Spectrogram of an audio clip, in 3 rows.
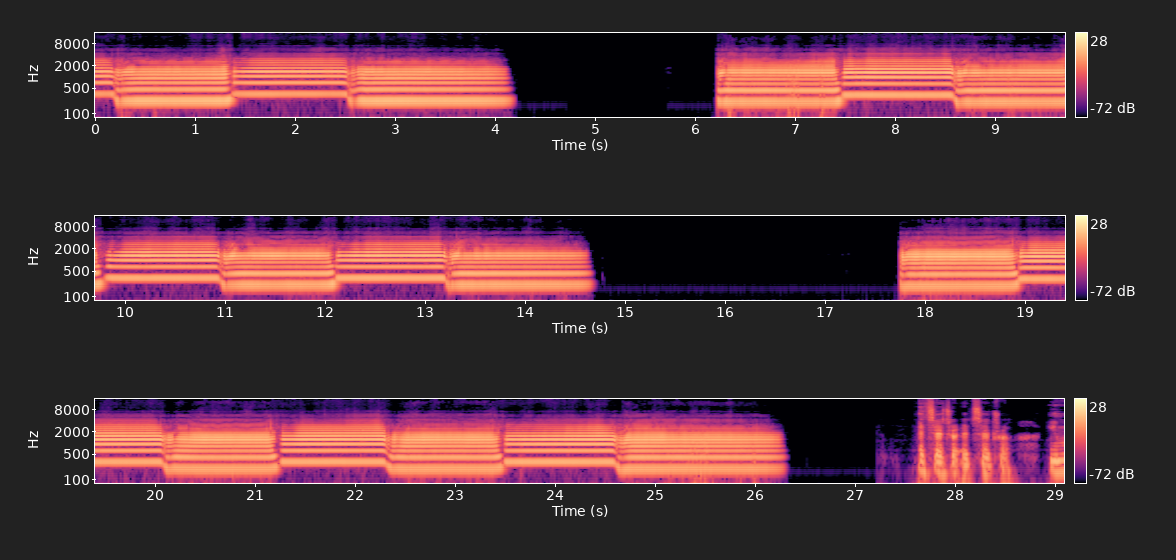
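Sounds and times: trumpet playing slow lip slurs: 0:00.0 - 0:04.2, 0:06.2 - 0:14.7, 0:17.8 - 0:26.3.

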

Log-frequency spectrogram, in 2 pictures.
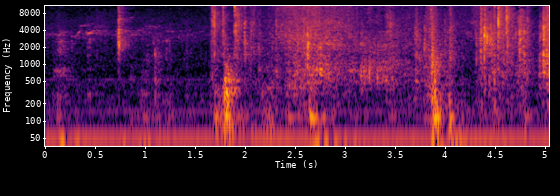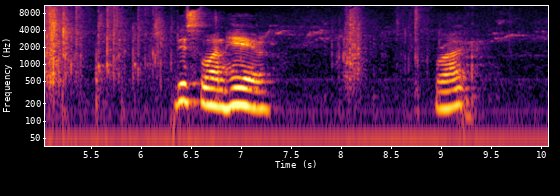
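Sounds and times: crunching of chewed spring roll: 0:04.2 - 0:06.4, 0:07.9 - 0:09.0.

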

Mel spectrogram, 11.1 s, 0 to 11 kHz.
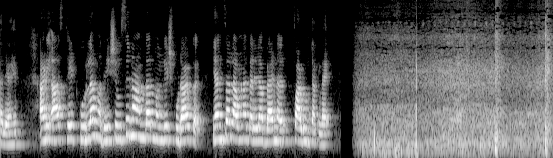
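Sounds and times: street background noise: 0:07.0 - 0:11.0.

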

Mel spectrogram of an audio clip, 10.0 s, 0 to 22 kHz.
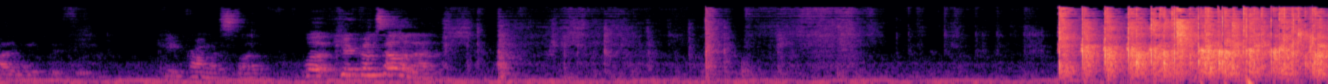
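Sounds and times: audience applause: 0:08.0 - 0:09.9.

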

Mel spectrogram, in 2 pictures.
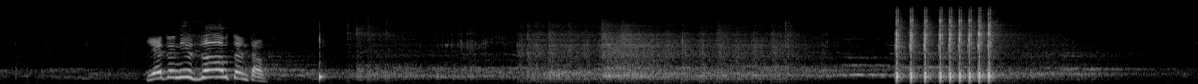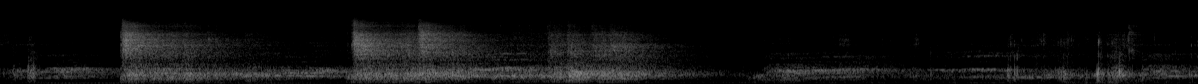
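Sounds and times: paintball marker rapid burst: 0:09.0 - 0:10.2.

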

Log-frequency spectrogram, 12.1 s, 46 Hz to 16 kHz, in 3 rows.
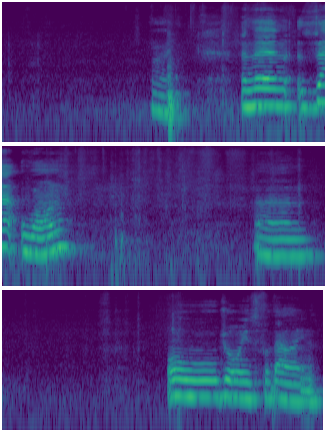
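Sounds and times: faint handling noise: 0:04.5 - 0:10.7.

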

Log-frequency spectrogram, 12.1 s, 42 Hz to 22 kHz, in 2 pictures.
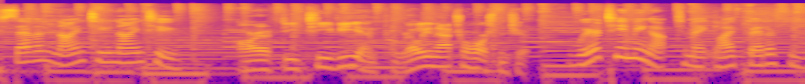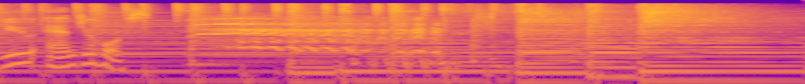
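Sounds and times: horse whinnying: 0:07.4 - 0:09.5.

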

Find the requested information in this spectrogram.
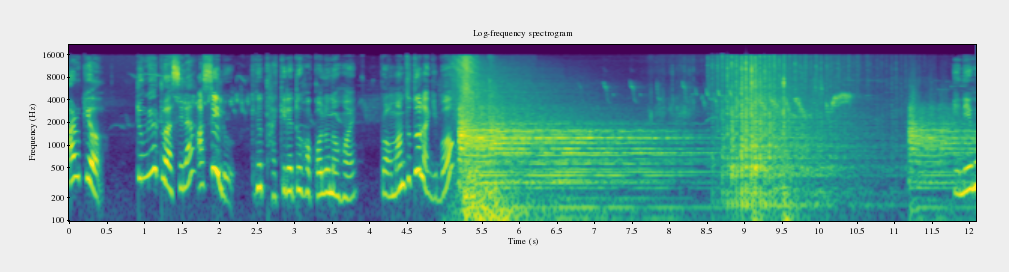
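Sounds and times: sharp percussion hit: 0:05.1 - 0:12.0
sustained orchestral chord: 0:05.2 - 0:09.1, 0:09.8 - 0:12.0
high bird chirps: 0:06.8 - 0:11.2
fast drum roll: 0:08.3 - 0:12.0.

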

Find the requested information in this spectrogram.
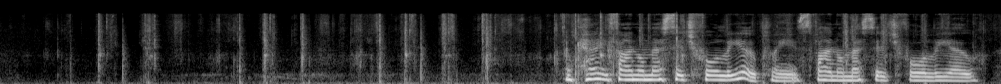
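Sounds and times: cards being shuffled: 0:00.4 - 0:10.0.

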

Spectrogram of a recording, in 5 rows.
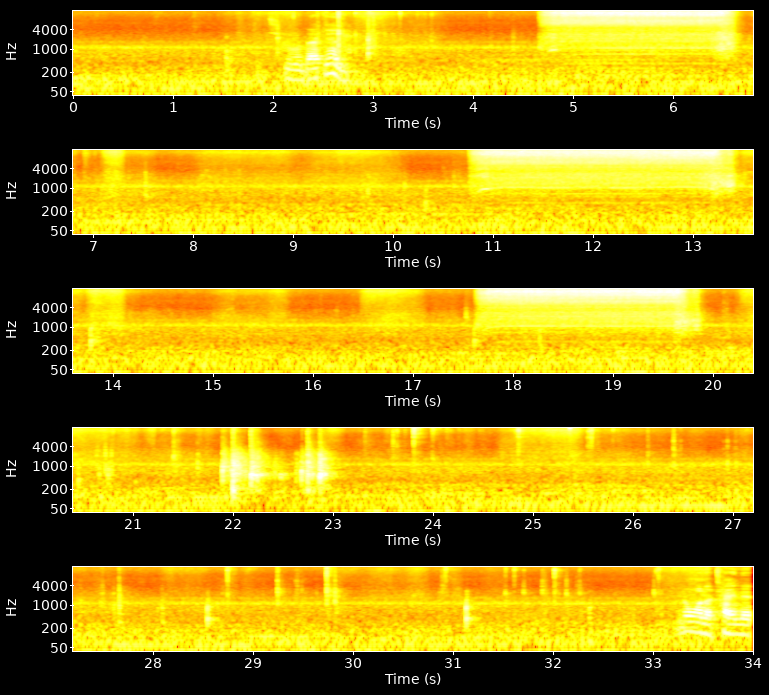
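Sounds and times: power driver running: 0:04.7 - 0:06.8, 0:10.8 - 0:13.6.

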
